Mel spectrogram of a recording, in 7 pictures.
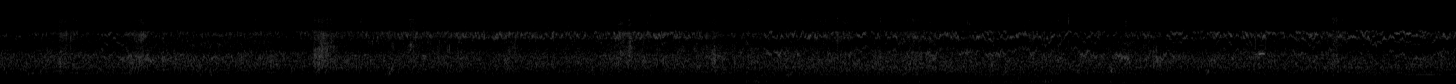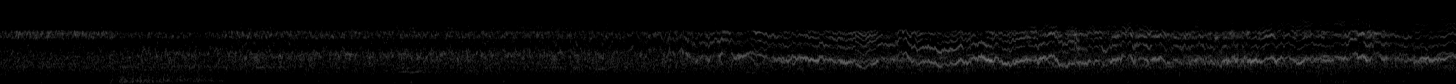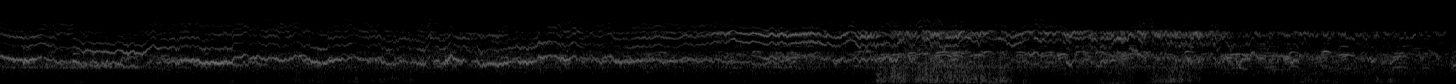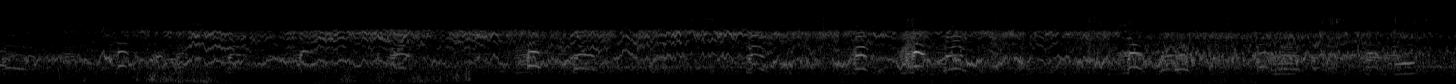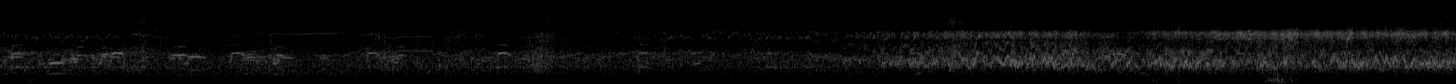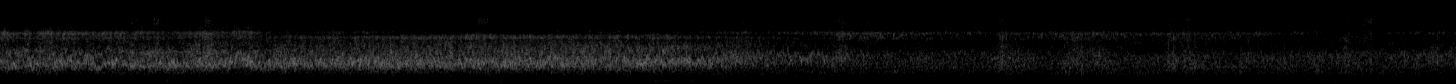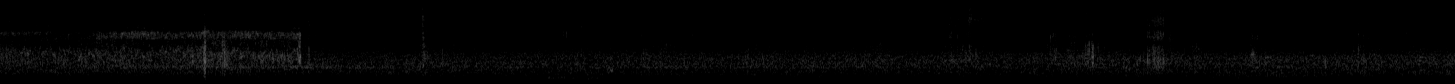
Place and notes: Washington Park, South Doctor Martin Luther King Junior Drive, Chicago, IL, USA - Washington Park with Gendyn Plus Geese
recorded 11/05/2012 with Nick Collins' iGendyn iphone app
